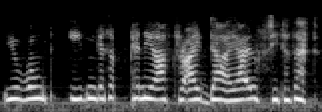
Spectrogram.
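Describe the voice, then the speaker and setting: Lady playing a bossy old rich aunt, high scolding voice, tinny old radio sound. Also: level tone, brisk, a little hiss or hum, lightly acted. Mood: stern. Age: older. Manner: scolding, imperious. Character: old rich spinster aunt, stern and scornful. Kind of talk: 1940s radio acting.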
